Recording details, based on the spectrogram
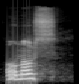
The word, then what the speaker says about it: Omos: Omos. – Did I say it right? Yeah, Omos. Yes. This was Omos. So it's like Almost. Almost.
